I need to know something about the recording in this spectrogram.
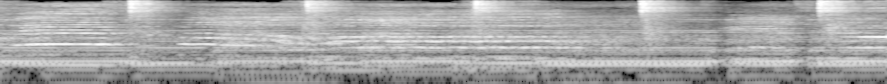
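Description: Women's group singing a gospel song into microphones, with live music behind them and a sharp beat falling about once a second.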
